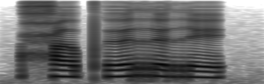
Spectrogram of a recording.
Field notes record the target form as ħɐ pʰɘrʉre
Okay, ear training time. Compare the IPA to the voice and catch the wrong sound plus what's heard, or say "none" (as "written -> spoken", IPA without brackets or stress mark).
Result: ʉ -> ɘ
